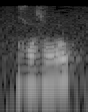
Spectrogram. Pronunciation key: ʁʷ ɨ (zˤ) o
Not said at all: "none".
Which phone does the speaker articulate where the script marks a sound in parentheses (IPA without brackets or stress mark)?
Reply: zˤ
